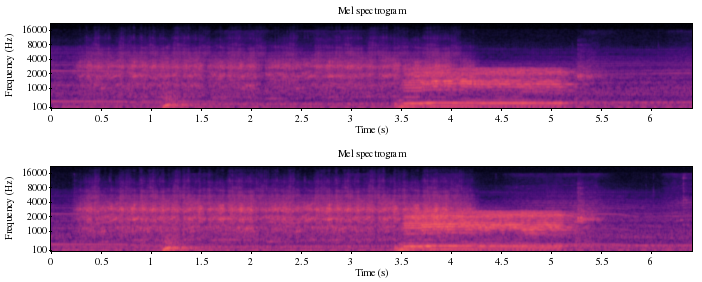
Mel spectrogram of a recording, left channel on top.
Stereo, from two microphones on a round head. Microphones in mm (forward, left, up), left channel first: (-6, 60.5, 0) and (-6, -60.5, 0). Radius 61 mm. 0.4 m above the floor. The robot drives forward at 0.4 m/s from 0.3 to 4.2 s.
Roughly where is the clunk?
Right.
